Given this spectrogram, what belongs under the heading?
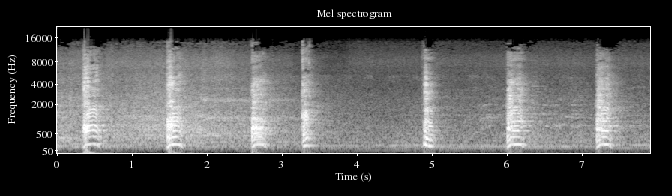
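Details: Seven sharp, harsh, honking coughs in about eight seconds from a dog with kennel cough (canine infectious tracheobronchitis), a highly contagious respiratory disease, at a veterinary hospital.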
